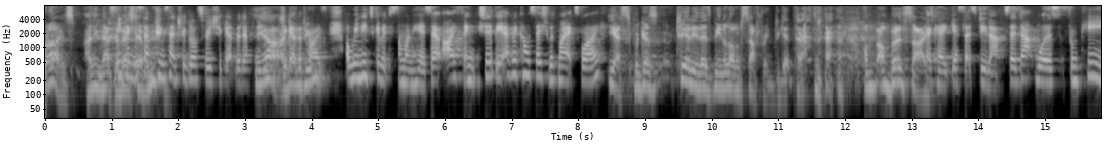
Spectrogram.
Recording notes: Recorded live at the Oxford Playhouse on Sunday 9th October 2021.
